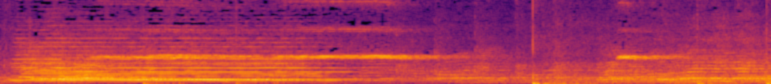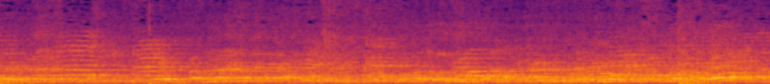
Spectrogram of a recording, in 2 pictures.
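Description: A basketball bounces on a hard court.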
